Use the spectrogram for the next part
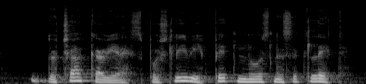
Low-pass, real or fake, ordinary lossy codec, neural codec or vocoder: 19.8 kHz; real; none; none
